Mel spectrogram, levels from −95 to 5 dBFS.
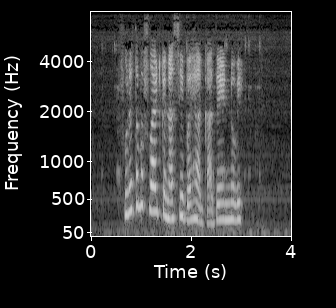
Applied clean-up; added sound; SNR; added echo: none; none; none; none.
